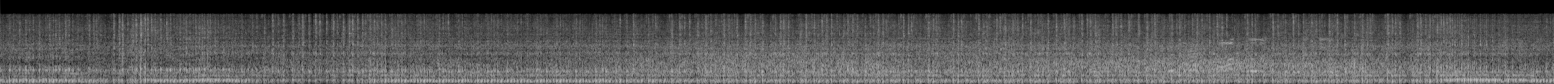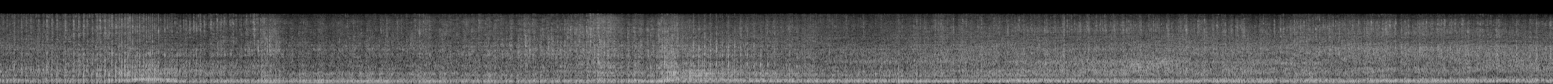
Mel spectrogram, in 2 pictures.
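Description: AC Cobra's V8 running at low speed through its side-exit exhaust pipes as the car is driven off, with a few brief rises in revs around the middle.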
